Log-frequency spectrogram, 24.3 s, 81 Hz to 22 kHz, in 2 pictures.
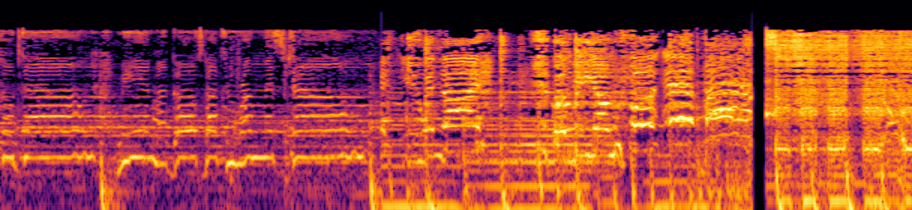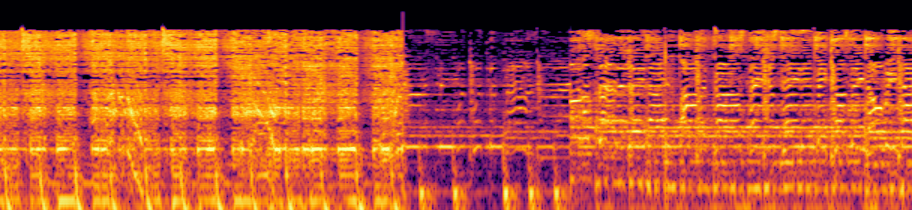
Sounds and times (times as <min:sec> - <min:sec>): Female singing: 0:00.0 - 0:06.6, 0:07.2 - 0:10.0, 0:17.6 - 0:24.3
Music: 0:00.0 - 0:24.3.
